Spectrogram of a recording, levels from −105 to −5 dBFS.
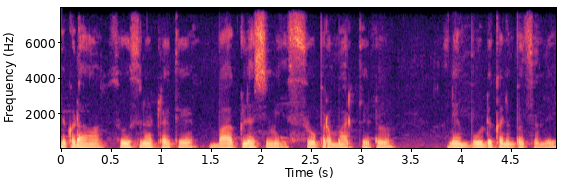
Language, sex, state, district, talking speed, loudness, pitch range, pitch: Telugu, male, Andhra Pradesh, Srikakulam, 95 wpm, -18 LUFS, 110-125 Hz, 115 Hz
